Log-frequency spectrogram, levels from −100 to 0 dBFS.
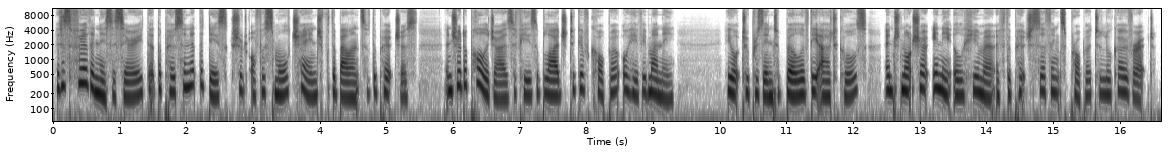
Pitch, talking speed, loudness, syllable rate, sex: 205 Hz, 205 wpm, -19 LUFS, 5.8 syllables/s, female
